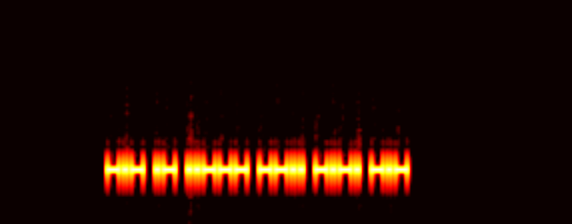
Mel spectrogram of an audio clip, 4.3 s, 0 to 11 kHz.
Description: Morse code, heard as a keyed tone, about 40 wpm, 700 Hz. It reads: KA2ZCK
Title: USA Call Signs - 6 Characters - 3x Character Spacing - 40wpm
